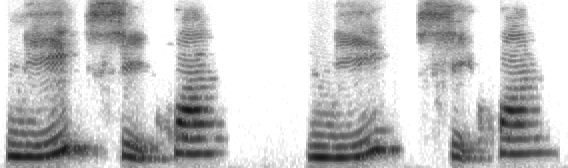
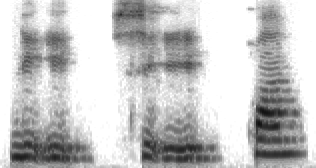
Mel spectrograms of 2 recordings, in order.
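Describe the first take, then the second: First: 你喜欢 said smoothly, 你 rising into 喜欢; 你喜欢 flowing as one phrase; smooth tone sandhi. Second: Each syllable said apart, slowly; 你喜欢 as three separate slow syllables; choppy separate syllables. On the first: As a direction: link the syllables smoothly, slowly. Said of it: "as a smooth sentence". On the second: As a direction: break it into separate characters. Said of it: "it will sound like". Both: Shown as a demonstration.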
